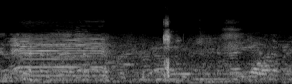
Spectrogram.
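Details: Goat at a livestock market in Sumpiuh, Banyumas, Central Java, on 20 December 2025 at midday; one long quavering bleat fills the first second, followed by a sharp knock and people talking nearby.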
